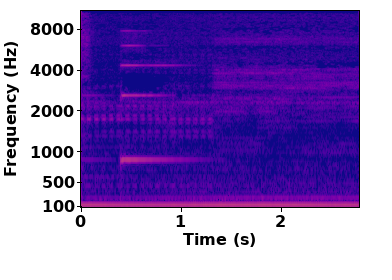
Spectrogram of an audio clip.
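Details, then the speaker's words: Stern Galaxy pinball machine after sound issue fix, driver board upgrades and volume turned up: steady low hum, then a clear electronic startup tone for about a second; sound output working again. "uh did you hear that we have sound okay let's um start a game here"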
